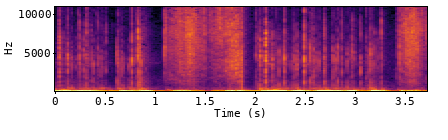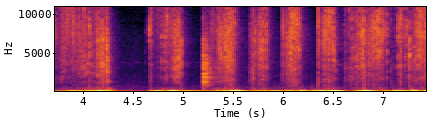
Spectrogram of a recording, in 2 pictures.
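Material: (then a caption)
Rock salt. Long acrylic nails scratch and tap over the craggy top of a large, solid pink Himalayan rock-salt lamp. Bursts of dry, bright scraping and crinkly clicking rise and fall over a steady low hum.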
